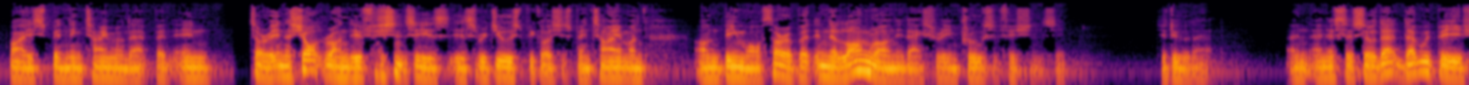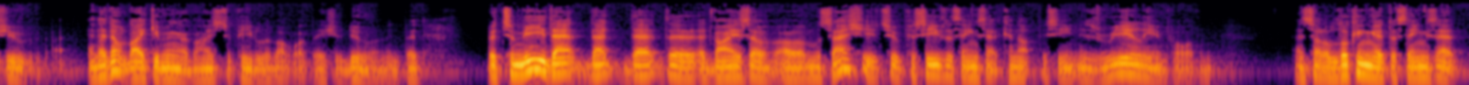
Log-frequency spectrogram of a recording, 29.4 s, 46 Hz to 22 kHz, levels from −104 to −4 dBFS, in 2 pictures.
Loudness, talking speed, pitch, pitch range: -30 LUFS, 195 wpm, 90 Hz, 85-110 Hz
